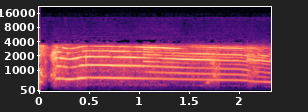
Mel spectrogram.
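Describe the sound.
An imitated high-pitched female coyote lone howl, used as a lead-off call to coyotes: a single loud, sustained tone that holds steady for over two seconds and slowly sags in pitch toward the end, with no talking.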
